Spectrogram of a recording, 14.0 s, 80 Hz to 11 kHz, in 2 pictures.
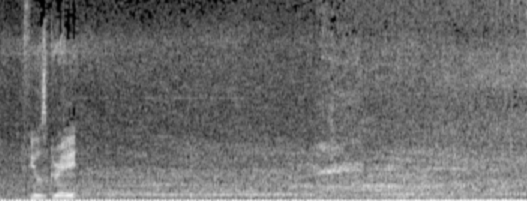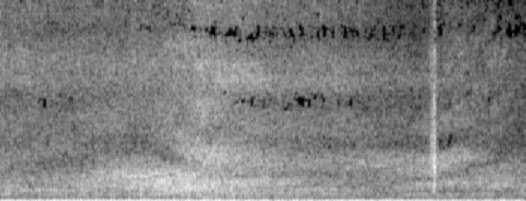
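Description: Gen 4 3S-GTE turbo four-cylinder idling steadily through an aftermarket cat-back exhaust, a deep, even rumble. A passing car swells and fades about two thirds of the way through.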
